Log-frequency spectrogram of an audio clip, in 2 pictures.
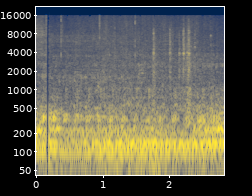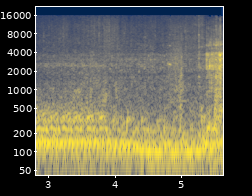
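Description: Car engine and exhaust running with a steady, loud low drone, briefly cut off just after the start.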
